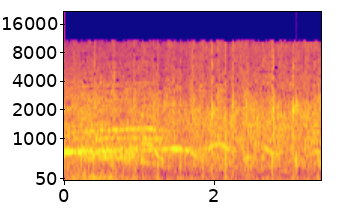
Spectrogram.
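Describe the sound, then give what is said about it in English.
A crowd at a rally at Jimmy's Famous Seafood cheers and applauds steadily, with whoops and raised voices layered over a dense wash of clapping, loud throughout. “Good crowd had gathered there yesterday, Jimmy's Famous Seafood,”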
